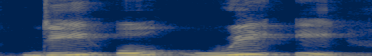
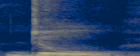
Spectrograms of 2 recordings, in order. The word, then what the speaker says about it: dove: Now, how will we pronounce? Dove. Paroma dove into the swimming pool. It is pronounced as dove. Dove means jumped. Now, a kind of bird. How will we pronounce that one? Dove. Dove is a kind of bird. And dove means to jump.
